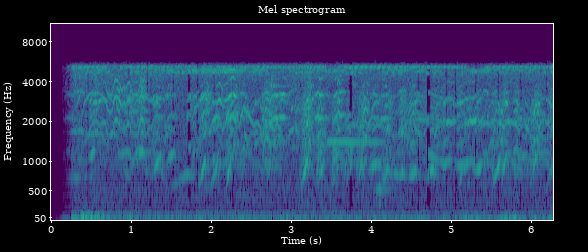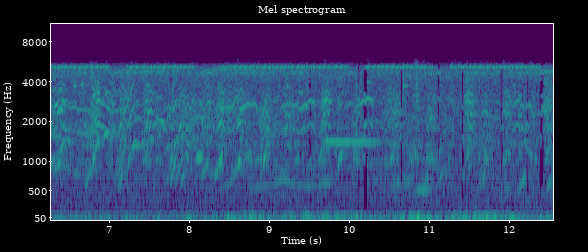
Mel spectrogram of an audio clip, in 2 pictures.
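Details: Coyotes howl and yip together in a dense, wavering chorus over a low background rumble, calling close to the recordist's home.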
